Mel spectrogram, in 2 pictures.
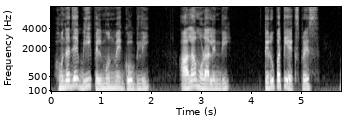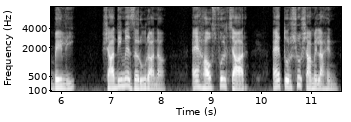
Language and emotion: Sindhi, neutral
